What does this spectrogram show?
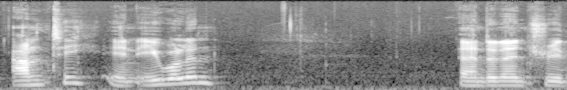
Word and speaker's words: Auntie: ANTE. No, as in your uncle and aunt. Auntie. Auntie.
